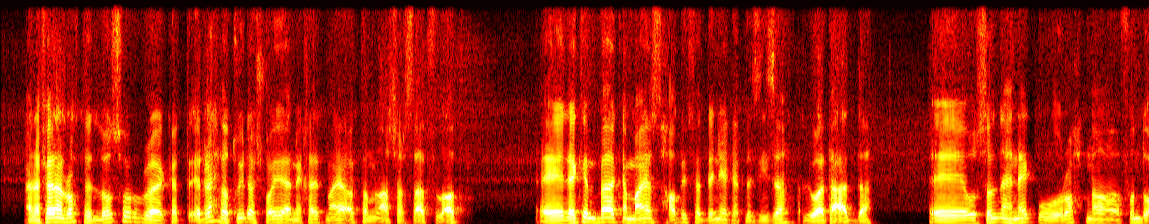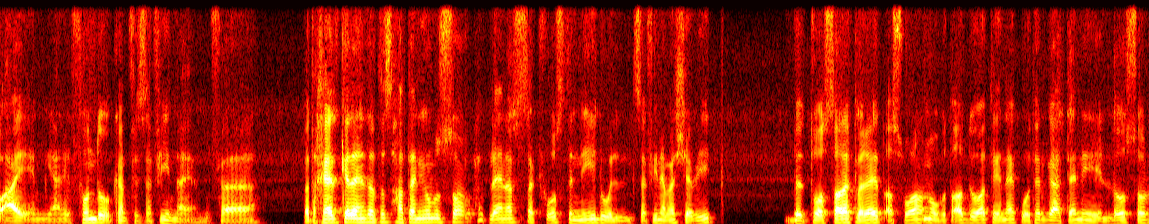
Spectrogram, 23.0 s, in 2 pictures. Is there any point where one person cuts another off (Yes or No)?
No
